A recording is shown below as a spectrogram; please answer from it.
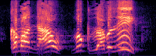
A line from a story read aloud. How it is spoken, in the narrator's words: a sailor yelled in French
